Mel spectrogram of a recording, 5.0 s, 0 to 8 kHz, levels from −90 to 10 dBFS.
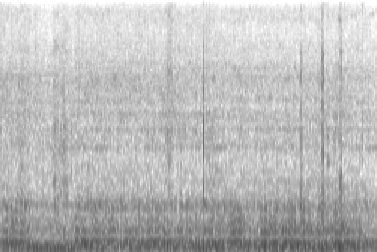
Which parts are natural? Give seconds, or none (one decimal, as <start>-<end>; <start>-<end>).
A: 0.4-1.0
